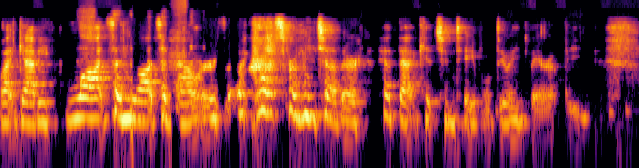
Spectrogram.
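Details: Adult woman speaking; no disorder.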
